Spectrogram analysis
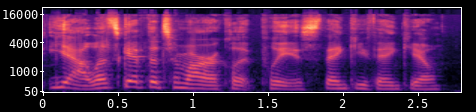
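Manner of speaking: ordinary delivery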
